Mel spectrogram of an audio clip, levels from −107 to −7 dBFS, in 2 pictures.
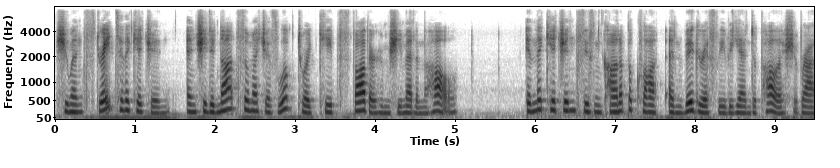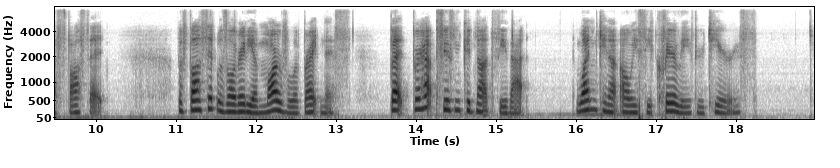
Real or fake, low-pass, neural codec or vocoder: real; 7.2 kHz; none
